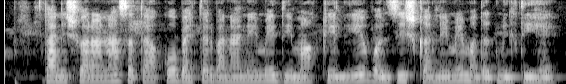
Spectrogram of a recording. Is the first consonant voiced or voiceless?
voiced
